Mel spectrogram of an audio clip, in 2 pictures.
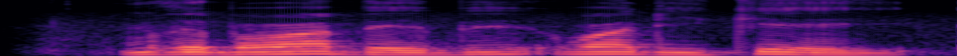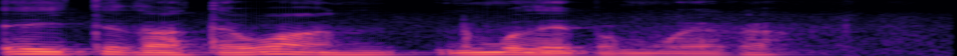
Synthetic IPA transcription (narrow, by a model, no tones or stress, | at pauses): moðɛbawabɛːbewadiːkeieiteðatɛwanːemoðɛbamwɛɣa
